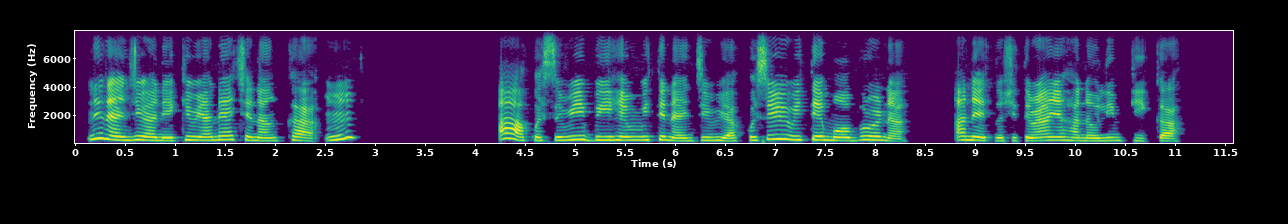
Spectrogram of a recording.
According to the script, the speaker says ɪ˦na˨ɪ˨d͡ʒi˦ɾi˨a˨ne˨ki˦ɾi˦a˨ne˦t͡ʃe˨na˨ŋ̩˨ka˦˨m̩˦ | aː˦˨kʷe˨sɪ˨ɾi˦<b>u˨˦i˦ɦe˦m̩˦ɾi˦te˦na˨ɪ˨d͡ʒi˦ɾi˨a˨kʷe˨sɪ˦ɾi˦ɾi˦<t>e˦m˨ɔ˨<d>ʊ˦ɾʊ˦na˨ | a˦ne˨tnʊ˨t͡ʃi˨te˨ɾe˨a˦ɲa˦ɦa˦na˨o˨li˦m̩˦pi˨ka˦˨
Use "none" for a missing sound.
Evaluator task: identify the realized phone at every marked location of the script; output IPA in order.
b, t, b

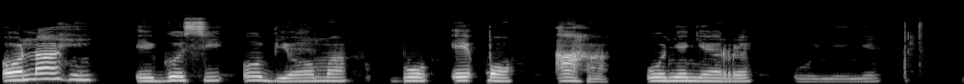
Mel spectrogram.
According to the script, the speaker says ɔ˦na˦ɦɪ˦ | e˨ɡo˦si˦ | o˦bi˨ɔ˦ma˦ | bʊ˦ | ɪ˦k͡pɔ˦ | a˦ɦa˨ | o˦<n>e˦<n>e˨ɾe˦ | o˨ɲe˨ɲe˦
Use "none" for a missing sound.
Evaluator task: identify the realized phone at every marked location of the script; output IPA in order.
ɲ, ɲ

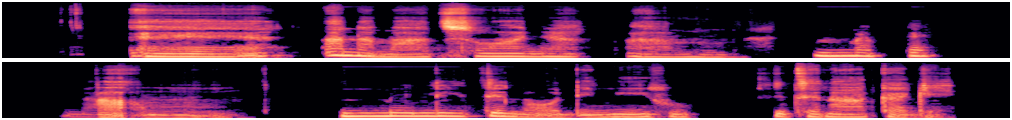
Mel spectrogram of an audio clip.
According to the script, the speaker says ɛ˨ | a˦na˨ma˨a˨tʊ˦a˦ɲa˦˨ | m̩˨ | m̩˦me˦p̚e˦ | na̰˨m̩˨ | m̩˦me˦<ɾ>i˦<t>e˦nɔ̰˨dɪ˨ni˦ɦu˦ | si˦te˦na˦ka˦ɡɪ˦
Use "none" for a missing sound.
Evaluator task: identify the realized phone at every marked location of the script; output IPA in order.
l, t

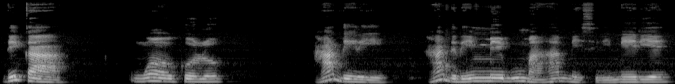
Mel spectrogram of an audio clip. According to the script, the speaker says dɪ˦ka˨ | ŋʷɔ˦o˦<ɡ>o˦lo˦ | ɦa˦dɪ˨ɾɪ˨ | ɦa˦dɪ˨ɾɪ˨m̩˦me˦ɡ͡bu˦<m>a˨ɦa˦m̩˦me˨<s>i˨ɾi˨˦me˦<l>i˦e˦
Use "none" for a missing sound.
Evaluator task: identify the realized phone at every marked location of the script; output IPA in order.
k, m, s, ɾ

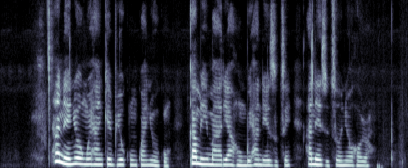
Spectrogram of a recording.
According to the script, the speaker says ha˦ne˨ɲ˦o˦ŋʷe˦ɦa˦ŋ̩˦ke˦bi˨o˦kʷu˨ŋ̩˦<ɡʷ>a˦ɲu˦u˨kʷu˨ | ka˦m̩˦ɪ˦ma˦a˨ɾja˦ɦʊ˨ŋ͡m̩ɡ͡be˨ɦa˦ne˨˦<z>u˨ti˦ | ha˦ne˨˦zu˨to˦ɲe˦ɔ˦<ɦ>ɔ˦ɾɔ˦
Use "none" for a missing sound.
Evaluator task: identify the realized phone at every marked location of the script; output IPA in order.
kʷ, z, ɦ

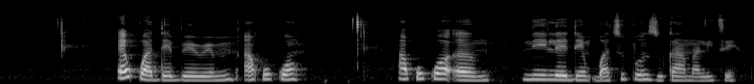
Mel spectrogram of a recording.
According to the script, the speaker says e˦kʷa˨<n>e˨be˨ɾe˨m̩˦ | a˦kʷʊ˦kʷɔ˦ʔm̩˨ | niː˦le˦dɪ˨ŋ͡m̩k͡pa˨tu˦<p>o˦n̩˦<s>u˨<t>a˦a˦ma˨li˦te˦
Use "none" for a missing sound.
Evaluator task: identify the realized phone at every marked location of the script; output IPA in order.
d, p, z, k

